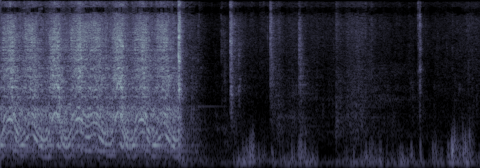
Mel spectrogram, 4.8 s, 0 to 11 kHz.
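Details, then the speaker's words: 1971 Chevy Nova, some fuel down the carburetor, cranks at an even pace for under two seconds without catching or firing; no spark found, with the distributor cap next to come off to check the points. "so we have no spark. So, I'm going to pull the cap off. See how the points look."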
